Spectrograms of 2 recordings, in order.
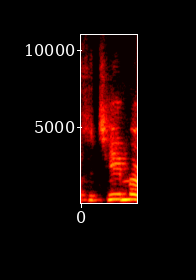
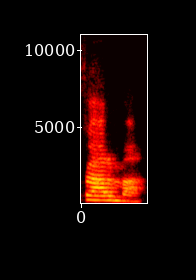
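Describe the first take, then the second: First: "Fatima" as fuh-TEE-muh; first pronunciation, stress on middle syllable. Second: "Fatima" as FAT-uh-muh; second pronunciation, stress on first syllable. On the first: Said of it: "say people's name as properly as possible". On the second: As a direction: hit the FAT at the start of "Fatima". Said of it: "could be pronounced either way". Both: Shown as a demonstration.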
